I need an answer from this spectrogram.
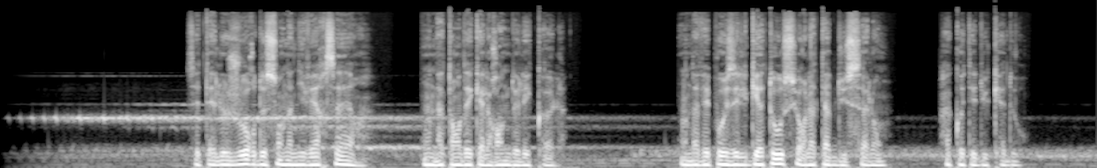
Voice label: voix off film disparitions

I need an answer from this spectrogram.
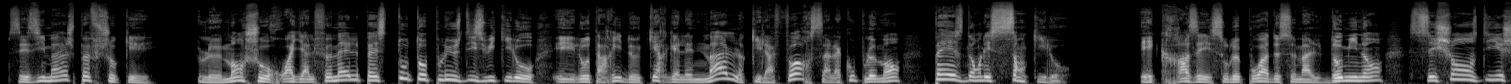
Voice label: voix off docu otaries

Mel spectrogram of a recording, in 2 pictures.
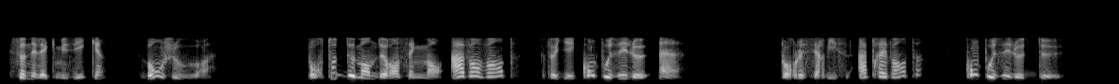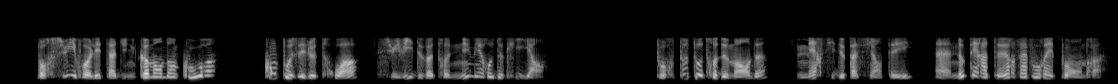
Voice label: voix off attente tel; sonelec

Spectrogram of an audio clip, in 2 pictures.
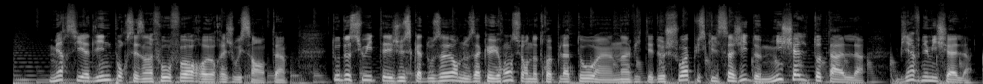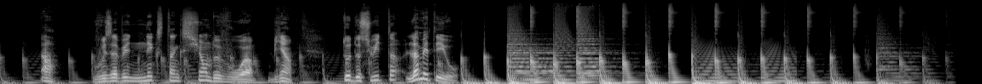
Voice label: test micro at8010

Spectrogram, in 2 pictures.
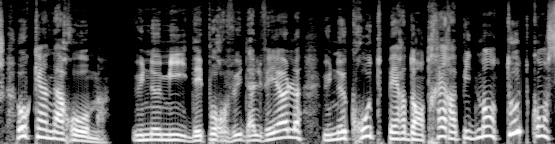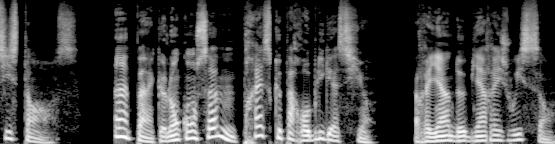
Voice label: voix off docu baguette

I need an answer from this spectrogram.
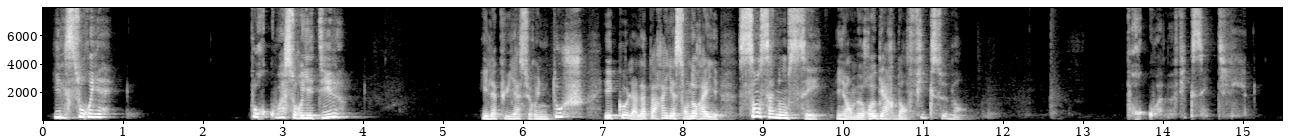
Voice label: voix off lecture voix haute; passager douteux

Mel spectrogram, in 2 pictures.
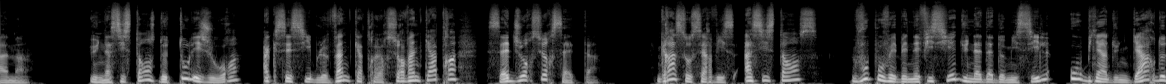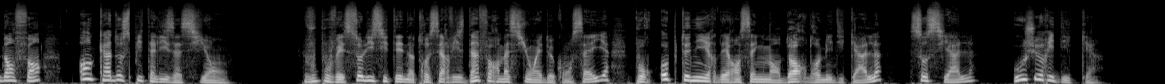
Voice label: voix off instit mutuelle; ciel

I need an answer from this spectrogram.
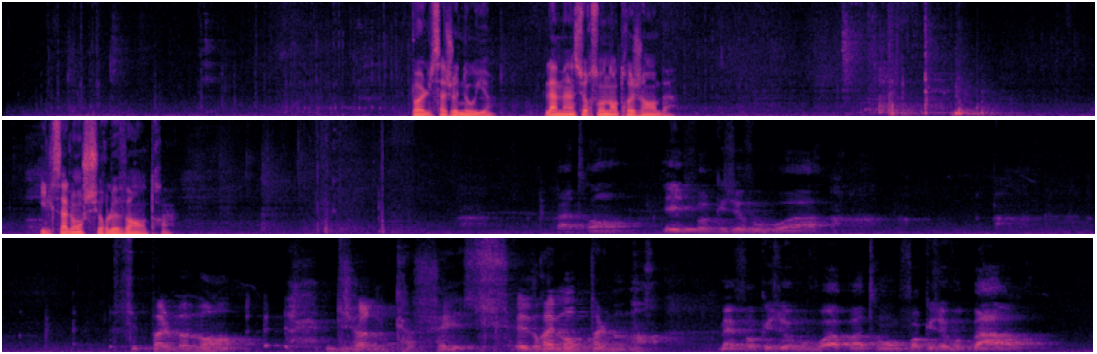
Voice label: voix off audiodesc; ligne verte

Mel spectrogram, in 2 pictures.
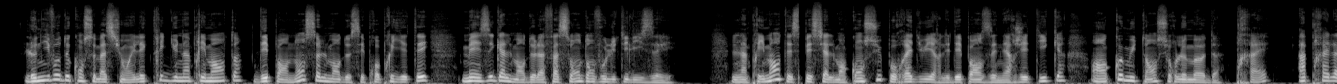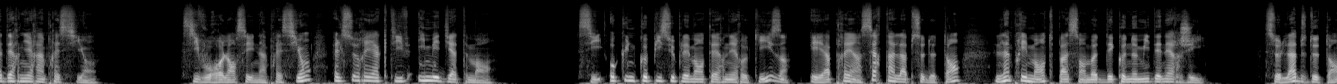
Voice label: voix off; instit; brother blue angel

